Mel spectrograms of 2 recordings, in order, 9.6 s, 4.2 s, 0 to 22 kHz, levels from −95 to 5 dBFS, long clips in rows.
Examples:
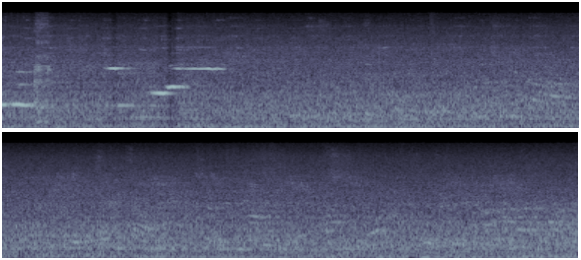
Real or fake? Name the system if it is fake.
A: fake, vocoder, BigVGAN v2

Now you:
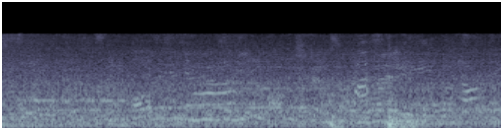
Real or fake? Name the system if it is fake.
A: real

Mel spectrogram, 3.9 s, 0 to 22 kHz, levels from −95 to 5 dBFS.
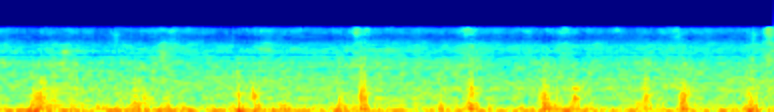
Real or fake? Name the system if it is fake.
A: fake, vocoder, HiFi-GAN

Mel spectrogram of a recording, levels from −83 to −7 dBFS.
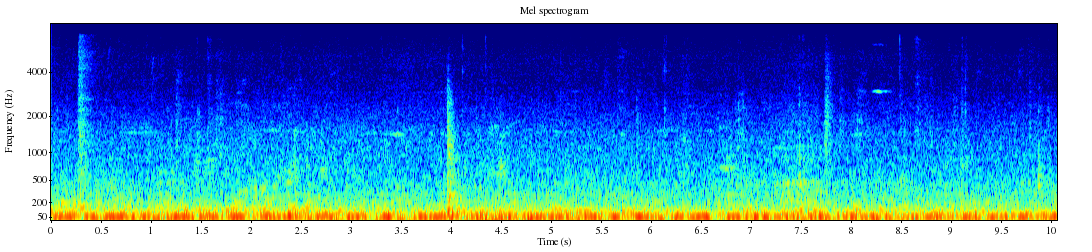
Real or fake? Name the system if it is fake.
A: fake, vocoder, BigVGAN v2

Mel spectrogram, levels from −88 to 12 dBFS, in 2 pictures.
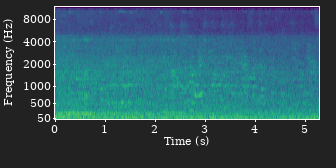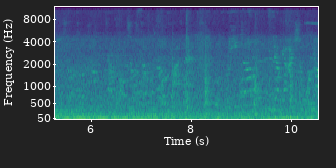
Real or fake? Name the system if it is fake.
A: real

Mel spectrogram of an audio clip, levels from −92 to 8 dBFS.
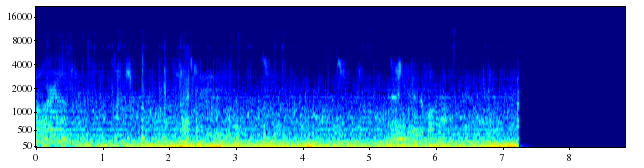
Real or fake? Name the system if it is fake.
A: fake, vocoder, BigVGAN v2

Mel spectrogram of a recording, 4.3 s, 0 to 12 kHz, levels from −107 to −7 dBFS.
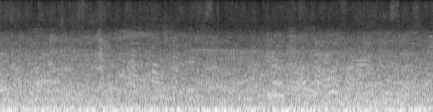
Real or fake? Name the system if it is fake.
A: fake, vocoder, Vocos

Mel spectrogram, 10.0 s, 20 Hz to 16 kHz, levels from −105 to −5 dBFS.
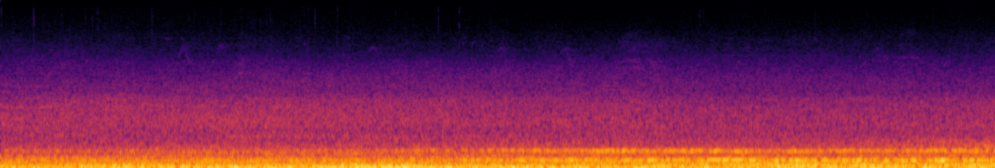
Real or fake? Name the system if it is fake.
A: real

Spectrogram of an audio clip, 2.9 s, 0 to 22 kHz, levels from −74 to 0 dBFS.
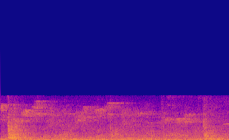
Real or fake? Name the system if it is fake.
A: real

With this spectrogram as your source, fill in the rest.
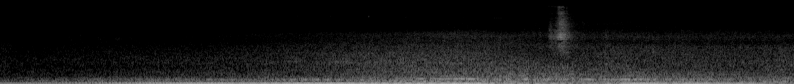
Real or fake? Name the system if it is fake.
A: real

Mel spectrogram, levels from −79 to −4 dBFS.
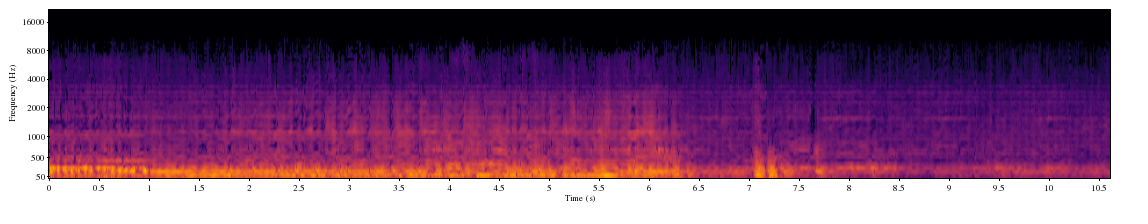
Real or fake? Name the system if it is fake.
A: fake, vocoder, BigVGAN v2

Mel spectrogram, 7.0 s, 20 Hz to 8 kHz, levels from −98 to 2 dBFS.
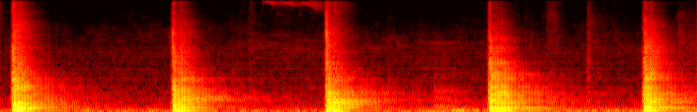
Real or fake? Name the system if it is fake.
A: fake, vocoder, Vocos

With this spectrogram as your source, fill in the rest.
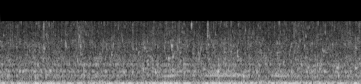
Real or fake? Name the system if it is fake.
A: real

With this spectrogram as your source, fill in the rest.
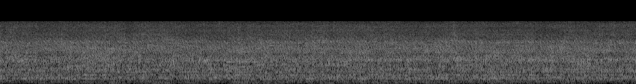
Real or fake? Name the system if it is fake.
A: fake, codec, SNAC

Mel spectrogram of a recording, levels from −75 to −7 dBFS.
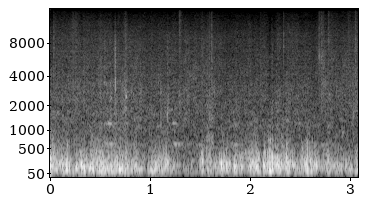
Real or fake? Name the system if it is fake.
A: fake, autoencoder, DAC-VAE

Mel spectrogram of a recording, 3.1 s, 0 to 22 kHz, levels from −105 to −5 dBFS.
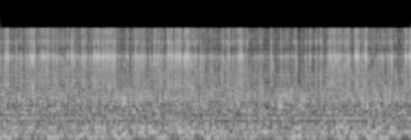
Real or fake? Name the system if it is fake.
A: fake, vocoder, BigVGAN v2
